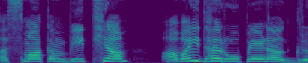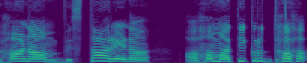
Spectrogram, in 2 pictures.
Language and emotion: Sanskrit, angry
